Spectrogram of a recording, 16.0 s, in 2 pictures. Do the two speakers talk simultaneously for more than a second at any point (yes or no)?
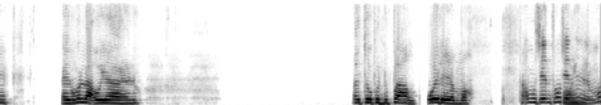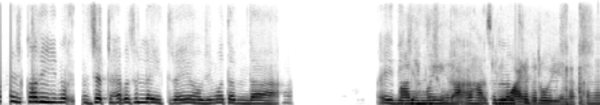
yes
